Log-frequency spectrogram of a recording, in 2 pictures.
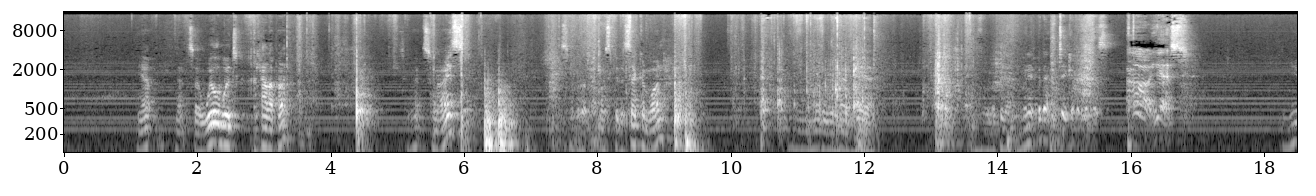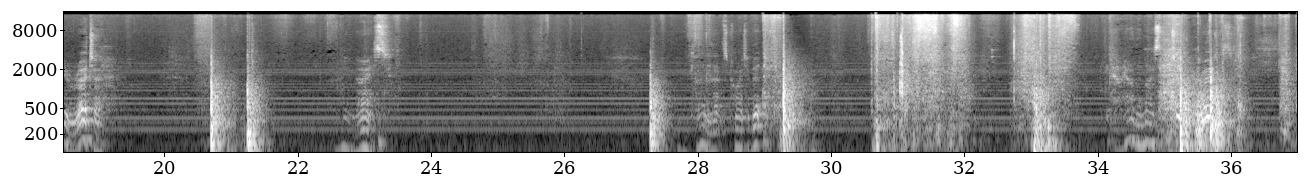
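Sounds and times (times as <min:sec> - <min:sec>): electrical hum: 0:00.0 - 0:37.0.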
